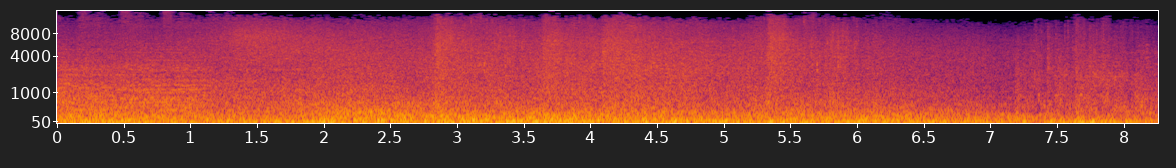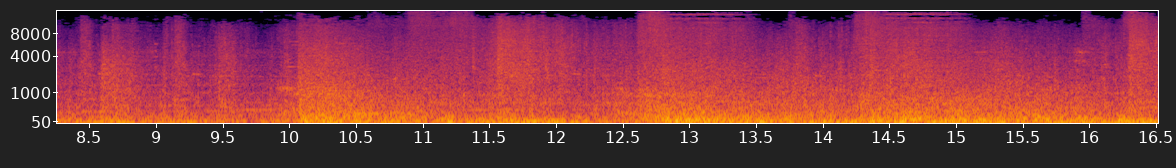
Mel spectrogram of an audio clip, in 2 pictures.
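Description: A giant armoured beast's heavy limbs thud and crash against stone.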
